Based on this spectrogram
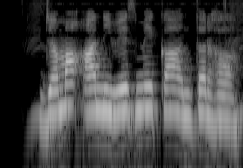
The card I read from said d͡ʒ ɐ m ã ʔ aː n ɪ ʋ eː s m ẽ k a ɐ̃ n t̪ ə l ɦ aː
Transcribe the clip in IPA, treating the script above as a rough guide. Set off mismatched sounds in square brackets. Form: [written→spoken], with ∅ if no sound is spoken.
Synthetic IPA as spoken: d͡ʒ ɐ m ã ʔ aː n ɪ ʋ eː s m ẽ k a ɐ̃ n t̪ ə [l→ɾ] ɦ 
